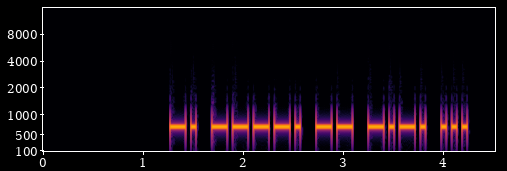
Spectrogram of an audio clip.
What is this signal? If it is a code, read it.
Morse code, heard as a keyed tone, about 23 wpm, 700 Hz. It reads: N9MCS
